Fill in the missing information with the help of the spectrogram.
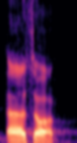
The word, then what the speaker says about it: آثار: ف فتبدل الهمزة الساكنة ألفاً وتصبح في النطق الفعلي آثار.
